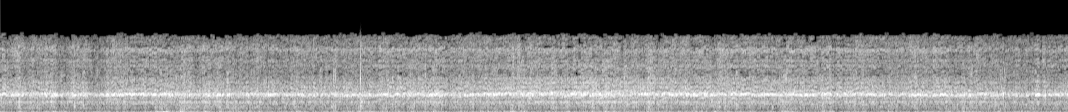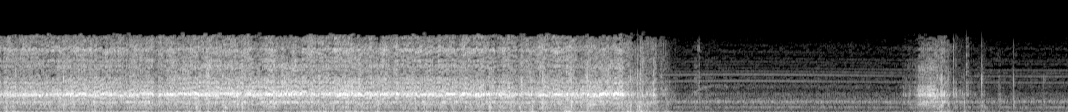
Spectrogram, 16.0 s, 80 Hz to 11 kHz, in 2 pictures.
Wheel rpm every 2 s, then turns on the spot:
110, 110, 110, 110, 110, 110, 40, 10.
none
